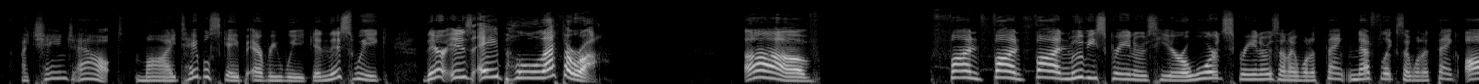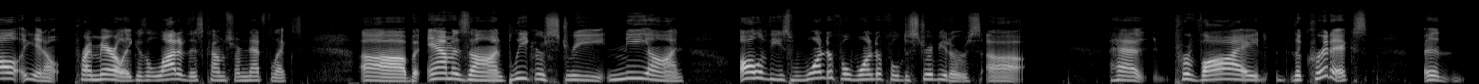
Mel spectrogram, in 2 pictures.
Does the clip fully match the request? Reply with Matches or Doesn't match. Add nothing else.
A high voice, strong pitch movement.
Matches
